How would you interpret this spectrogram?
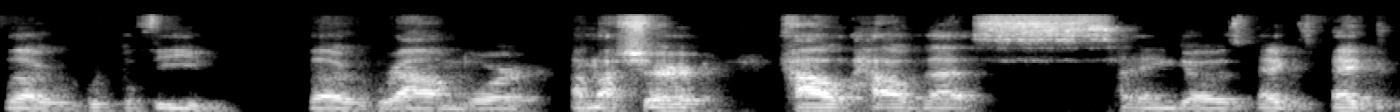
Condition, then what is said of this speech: Stuttering. And so when I'm feeling good, I also tend to be speaking well.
